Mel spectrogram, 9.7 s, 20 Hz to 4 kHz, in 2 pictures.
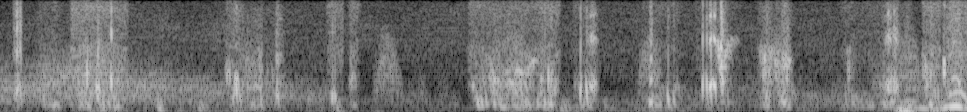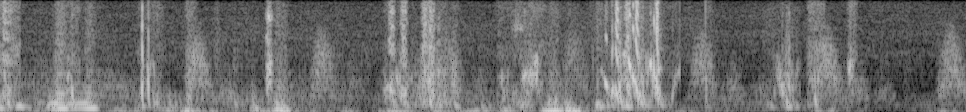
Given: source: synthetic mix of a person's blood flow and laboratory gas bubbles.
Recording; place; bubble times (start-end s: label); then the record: Doppler ultrasound of blood flow; subclavian vein
0.06-0.12 s: bubbles
0.19-0.31 s: bubbles
0.35-0.64 s: bubbles
1.12-1.43 s: bubbles
1.63-1.71 s: bubbles
1.74-1.80 s: bubbles
2.34-2.81 s: bubbles
2.87-3.00 s: bubbles
3.21-3.41 s: bubbles
3.48-3.70 s: bubbles
3.79-3.97 s: bubbles
4.20-4.52 s: bubbles
4.61-4.95 s: bubbles
5.13-5.25 s: bubbles
5.52-5.66 s: bubbles
5.75-5.83 s: bubbles
6.16-6.21 s: bubbles
6.75-7.15 s: bubbles
7.32-7.66 s: bubbles
7.78-8.23 s: bubbles
8.36-8.39 s: bubbles
8.67-8.84 s: bubbles
8.86-8.96 s: bubbles
9.07-9.12 s: bubbles
From the record:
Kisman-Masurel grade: 242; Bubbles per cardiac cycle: several, 3 to 8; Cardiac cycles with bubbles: 100%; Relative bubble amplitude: moderate (0.250 to 0.450); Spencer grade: 3 (all of the cardiac periods contain showers or single bubble signals, but not dominating or overriding the cardiac motion signals); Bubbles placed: anywhere in the cardiac cycle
